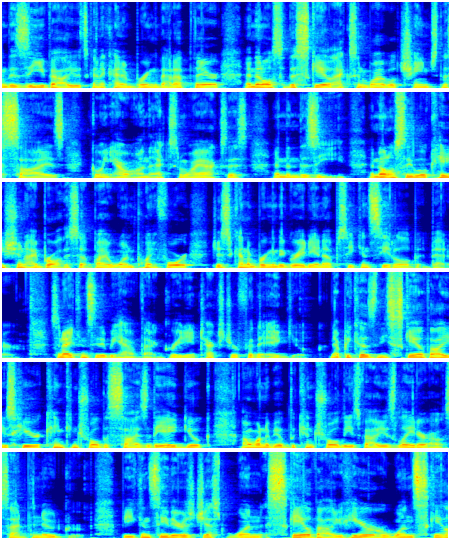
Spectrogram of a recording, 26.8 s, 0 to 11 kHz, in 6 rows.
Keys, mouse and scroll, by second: 0.0-0.1 typing, 2.5-4.9 shift+drag, 2.9-7.5 shift+middle drag, 2.9 typing, 6.3-7.3 drag, 8.6-10.1 shift+drag, 8.6-11.8 shift+middle drag, 9.8-10.6 typing, 12.3 shift+middle click, 12.4-12.9 shift+scroll down 1, 13.1-13.5 shift+scroll down 1, 13.5 shift+scroll up 1, 13.7-15.3 shift+middle drag, 15.3 scroll up 1, 15.3-15.8 scroll down 1, 15.8-19.1 drag, 16.6 j, 16.6 x, 19.3-21.0 shift+drag, 21.0-22.8 scroll down 1, 21.3 middle click, 21.4-24.2 drag, 22.0 middle click, 22.6 typing, 23.1-24.2 scroll up 1, 24.2-26.8 scroll up 1, 24.3-26.8 drag.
